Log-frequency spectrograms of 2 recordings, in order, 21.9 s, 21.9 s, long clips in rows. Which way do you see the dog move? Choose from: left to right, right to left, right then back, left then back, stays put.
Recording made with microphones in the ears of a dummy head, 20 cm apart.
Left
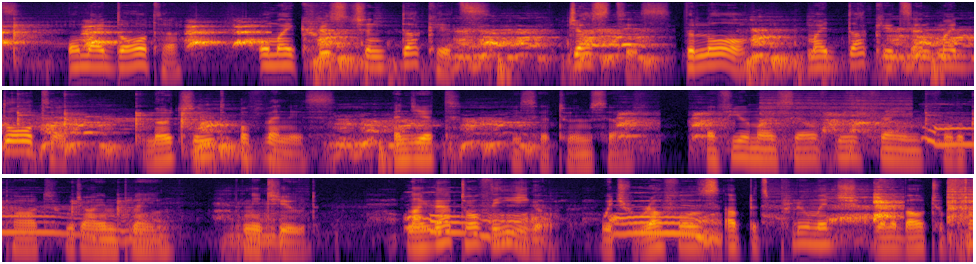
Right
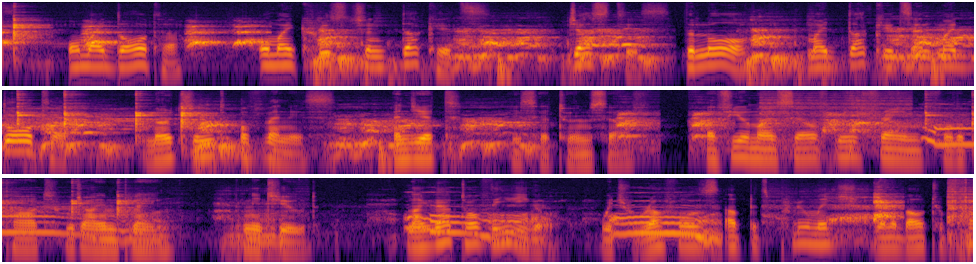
right then back.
